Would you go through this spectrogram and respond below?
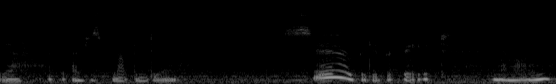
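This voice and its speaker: A woman chatting casually while crafting, soft and often dropping to a near-whisper, hesitant and thinking aloud, with playful little exclamations. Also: mid-range voice, very animated, slow, vocal fry, highs cut off, slight background noise. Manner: hesitant, thinking aloud, trailing off mid-sentence. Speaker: host of a crafting ramble channel. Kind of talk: casual rambling craft chat, ASMR-like.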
